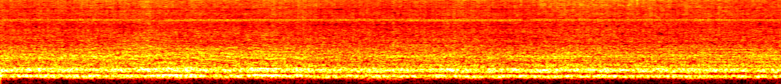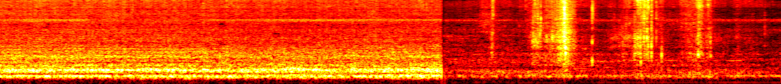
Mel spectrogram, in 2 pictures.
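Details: Honey bees of a wild forest colony humming as their honey is harvested. A thick, even, droning buzz for about nine seconds cuts off abruptly, followed by quieter scattered clicks and knocks.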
